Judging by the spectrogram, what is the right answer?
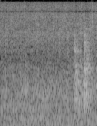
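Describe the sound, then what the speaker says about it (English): Buffalo mini-burgers frying in a pan give a steady, close sizzle, with two brief bursts of sharper crackling near the end. "Michelle's just going to cook them burgers for us"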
